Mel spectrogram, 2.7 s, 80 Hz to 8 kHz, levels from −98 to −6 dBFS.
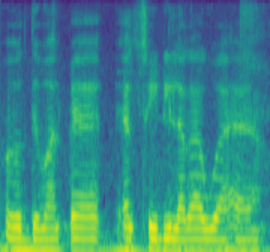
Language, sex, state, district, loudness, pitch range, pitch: Hindi, male, Jharkhand, Deoghar, -15 LUFS, 120-125 Hz, 125 Hz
